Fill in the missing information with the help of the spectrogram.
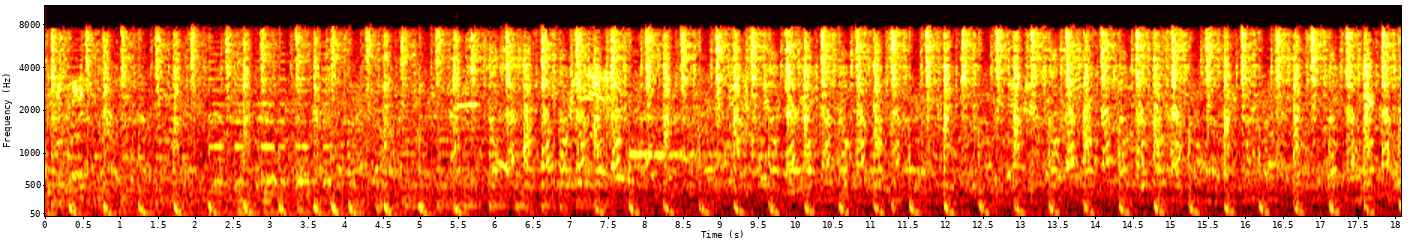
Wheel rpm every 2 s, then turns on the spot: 0, 0, 0, 0, 0, 0, 0, 0, 0.
none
